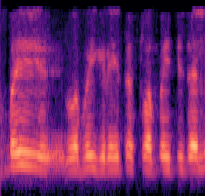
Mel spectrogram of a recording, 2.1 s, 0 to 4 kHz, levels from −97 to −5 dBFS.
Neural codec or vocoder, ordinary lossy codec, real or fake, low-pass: none; MP3, 24 kbps; real; 3.6 kHz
